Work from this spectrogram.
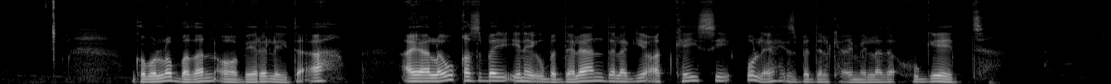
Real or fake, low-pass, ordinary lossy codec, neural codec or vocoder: real; none; none; none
